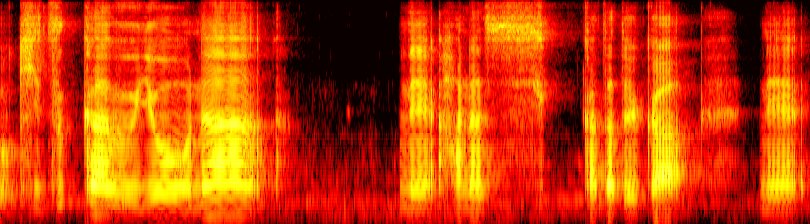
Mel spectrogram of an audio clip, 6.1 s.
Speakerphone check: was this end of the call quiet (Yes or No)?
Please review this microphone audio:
Yes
